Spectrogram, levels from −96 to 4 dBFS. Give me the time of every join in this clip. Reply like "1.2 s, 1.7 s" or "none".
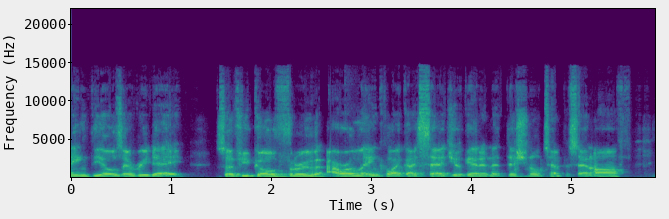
none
